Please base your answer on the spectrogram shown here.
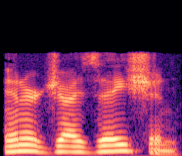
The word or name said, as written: energization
